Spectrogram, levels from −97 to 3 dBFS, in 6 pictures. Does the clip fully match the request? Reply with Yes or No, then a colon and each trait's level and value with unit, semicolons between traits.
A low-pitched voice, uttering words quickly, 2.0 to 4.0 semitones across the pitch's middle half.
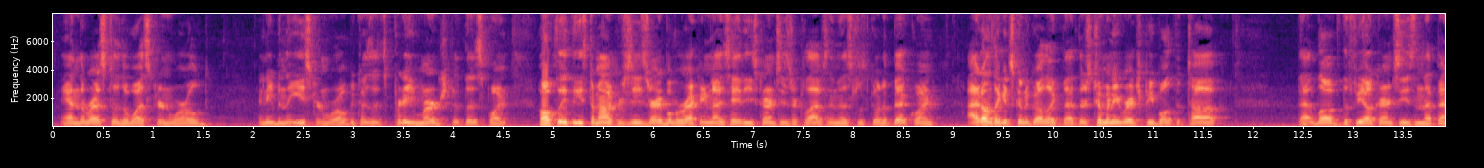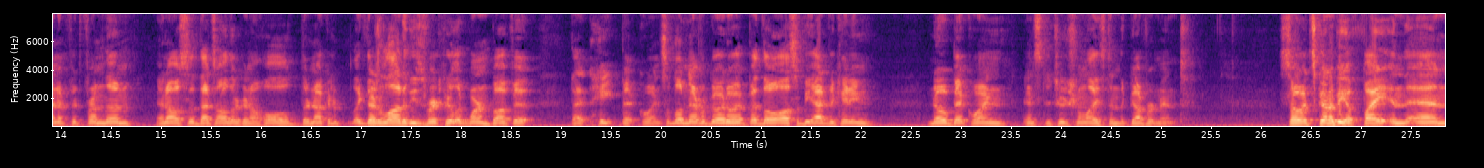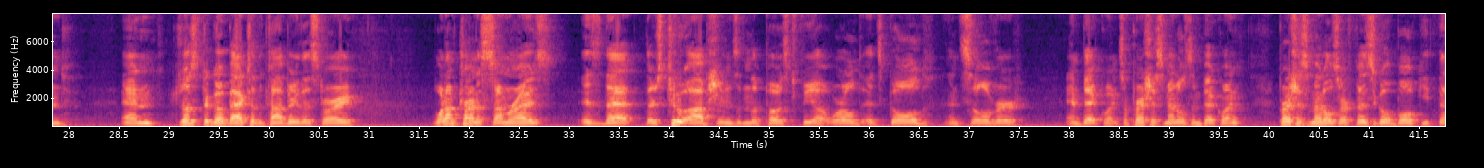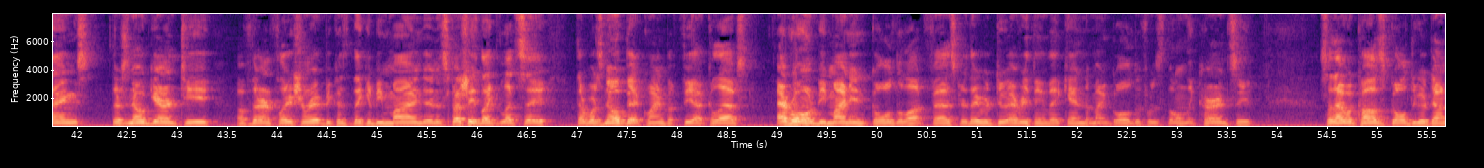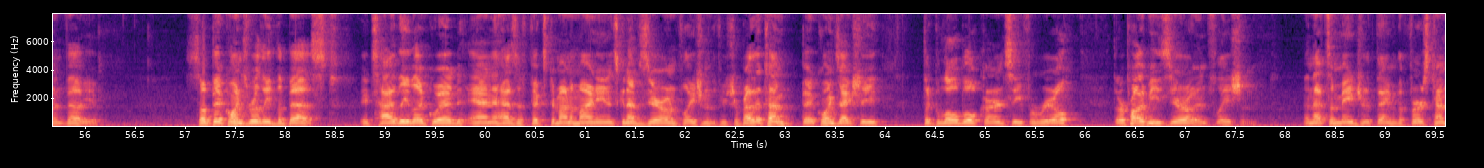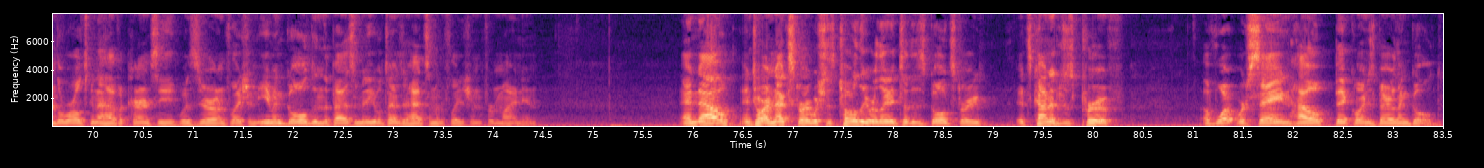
Yes: low, 110 Hz; fast, 225 wpm; average, 3.4 semitones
